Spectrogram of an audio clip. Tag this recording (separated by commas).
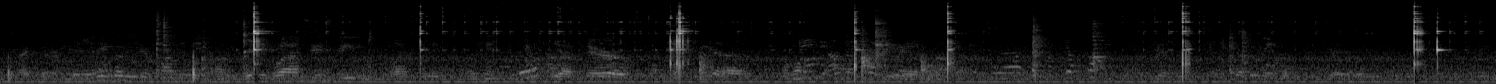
clink, Glass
